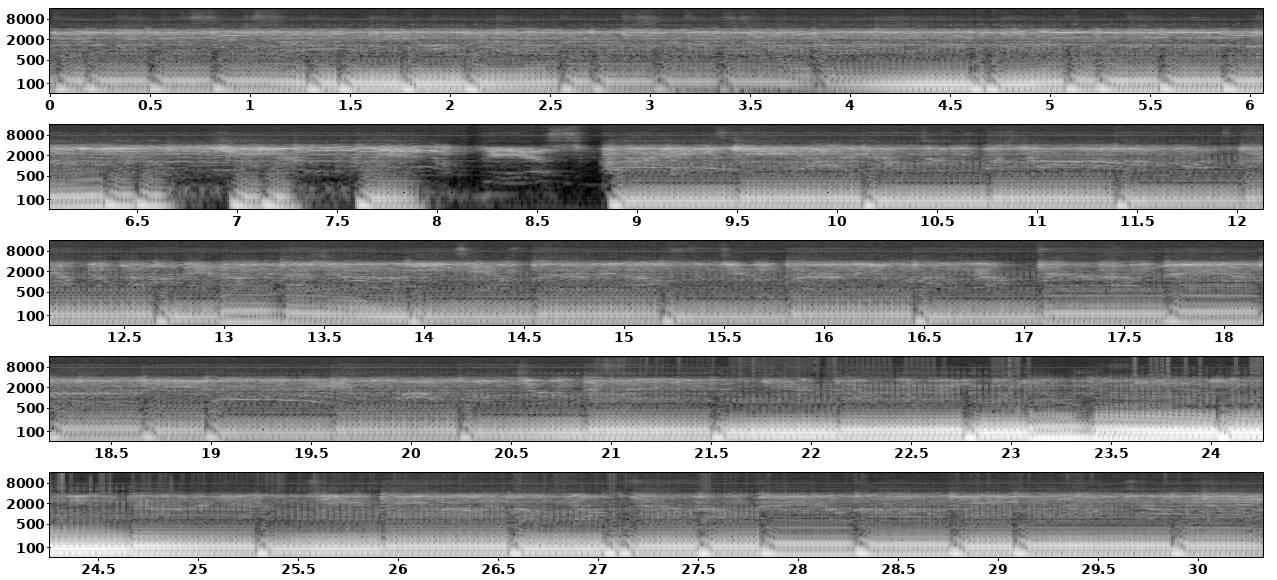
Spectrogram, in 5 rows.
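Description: Bass-heavy music played loud through a pair of Massive Audio Hippo XL 6.5-inch subwoofers, whose deep bass dominates over a regular beat. The music drops out briefly a few times about seven to nine seconds in, and the bass is loudest a little after twenty seconds. The new subs are loosening up as they break in.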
